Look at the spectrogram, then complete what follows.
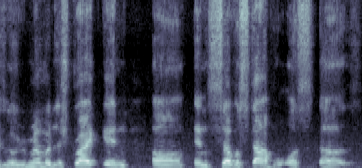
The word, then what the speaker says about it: Sevastopol: Remember the strike in Sevastopol, or I forget how to pronounce Sevastopol or Sevastopol. That's what it is, Sevastopol.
